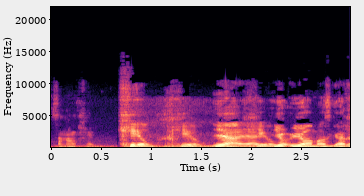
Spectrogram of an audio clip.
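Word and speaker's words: San Ángel: In Spanish, the G in Spanish, when it's right next to an E or an I, it's pronounced like an H in English, like San Angel.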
